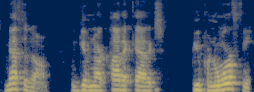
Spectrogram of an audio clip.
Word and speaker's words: buprenorphine: We give narcotic addicts buprenorphine, which rhymes with morphine, Suboxone.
